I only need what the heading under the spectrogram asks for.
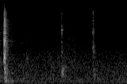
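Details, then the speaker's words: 2000 Jeep Cherokee XJ with engine running after replacing faulty turn signal switch: crisp relay ticks about every half second, normal working hazard flasher. "Hazards work."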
